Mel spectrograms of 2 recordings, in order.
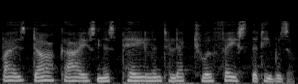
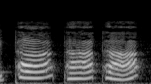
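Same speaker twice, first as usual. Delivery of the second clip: put-on high, louder baby syllables; baby talk; 6 semitones higher, 6 dB louder, much slower than usual. Cissy getting the baby to say papa, high coo. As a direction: coo it out like a toddler's first word. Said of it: "and say".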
